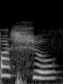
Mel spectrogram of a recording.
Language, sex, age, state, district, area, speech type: Bengali, female, 45-60, West Bengal, Jalpaiguri, rural, spontaneous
